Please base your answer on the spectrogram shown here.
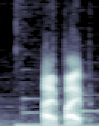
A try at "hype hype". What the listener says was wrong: It sounds like you're saying high pipe.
